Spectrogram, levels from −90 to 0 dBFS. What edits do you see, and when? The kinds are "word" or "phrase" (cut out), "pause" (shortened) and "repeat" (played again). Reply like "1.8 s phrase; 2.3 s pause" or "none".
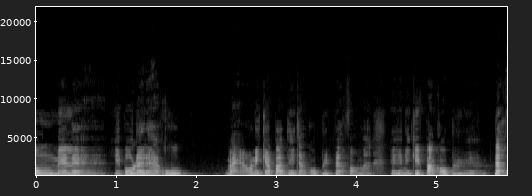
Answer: none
